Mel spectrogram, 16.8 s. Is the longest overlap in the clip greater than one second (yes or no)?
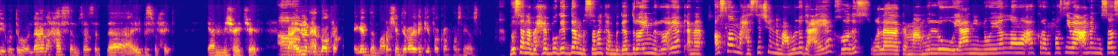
no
